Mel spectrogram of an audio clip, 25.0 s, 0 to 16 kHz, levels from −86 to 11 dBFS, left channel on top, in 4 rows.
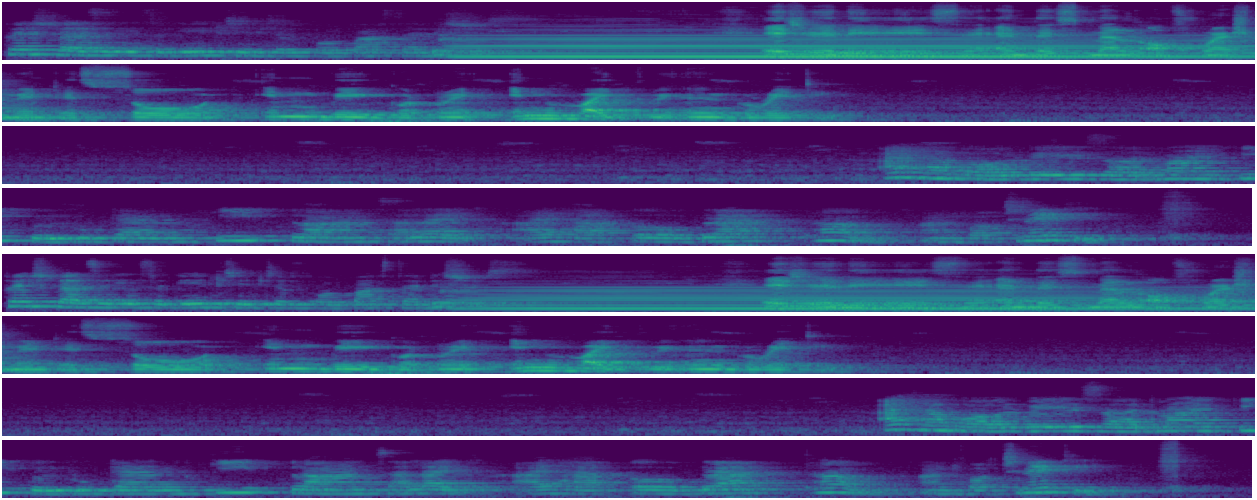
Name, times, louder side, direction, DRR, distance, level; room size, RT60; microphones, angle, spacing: voice 1, 0.0-2.6 16.9-24.3 24.6-24.7, right 1 dB, 65° right, 0 dB, 1.8 m, -39 dB
Bowed string instrument, 2.2-6.5, left 5 dB, 60° left, 1.6 m, -33 dB
voice 2, 3.6-10.4, left 2 dB, 25° left, 5 dB, 0.7 m, -32 dB
15.5 x 7.9 x 2.5 m, 1.1 s
head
